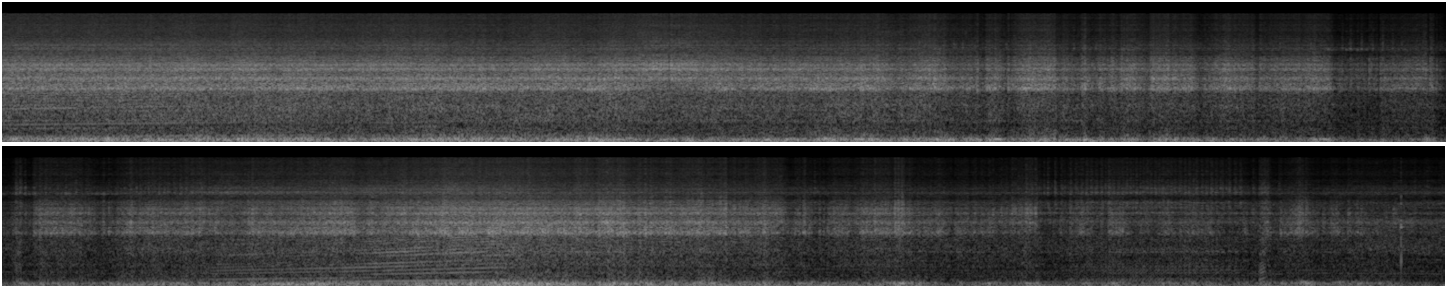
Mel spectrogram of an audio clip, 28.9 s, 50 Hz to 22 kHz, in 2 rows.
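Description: Gas Gas EC 125 two-stroke single-cylinder motorcycle engine under way at high revs. It eases off about halfway through, then climbs steadily in pitch for a few seconds as the throttle opens again, with wind rushing over the helmet-mounted microphone.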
